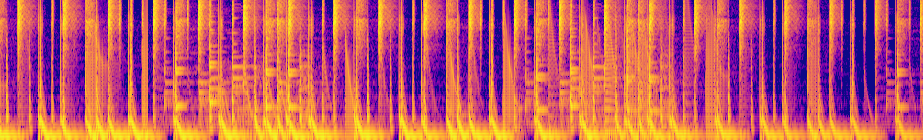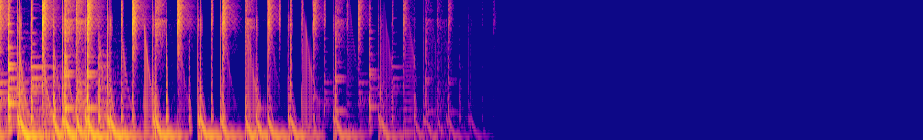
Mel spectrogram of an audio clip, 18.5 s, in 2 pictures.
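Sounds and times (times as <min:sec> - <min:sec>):
JoMoX Alpha Base drum machine beat: 0:00.0 - 0:13.9.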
